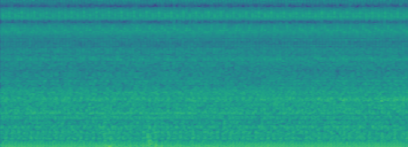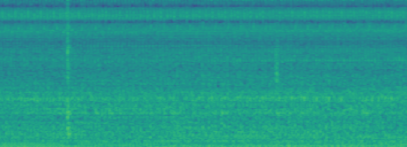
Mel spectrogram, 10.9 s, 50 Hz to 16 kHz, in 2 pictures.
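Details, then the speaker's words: 2013 Honda Accord at about 130,000 miles, idling with AC, headlights, radio and defroster switched on; steady, even idle with no dips, alternator charging just over 14 V and holding above 13 V under load. Normal idle under electrical load. "میں نے ابھی ایئر کنڈیشنر شروع کیا، ہیڈلائٹس آن کی، ... ریڈیو پر، ڈیفروسٹر کو آن کیا، اور میں دیکھ رہا ہوں کہ الٹرنیٹر نے اب بیٹری چارج کرنا شروع کر دی ہے کیونکہ اب میں بیٹری کی طاقت استعمال کر رہا ہوں"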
